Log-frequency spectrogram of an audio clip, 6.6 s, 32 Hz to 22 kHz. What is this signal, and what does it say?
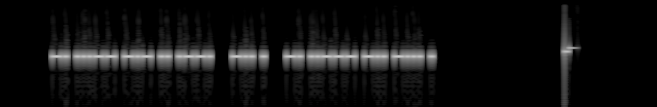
Morse code, heard as a keyed tone, about 40 wpm, 700 Hz. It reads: N3KIP DE N2DBE
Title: USA Callsign DE Callsign - 5 Characters - 40wpm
